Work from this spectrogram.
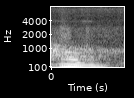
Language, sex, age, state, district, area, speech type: Odia, male, 18-30, Odisha, Jagatsinghpur, rural, spontaneous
